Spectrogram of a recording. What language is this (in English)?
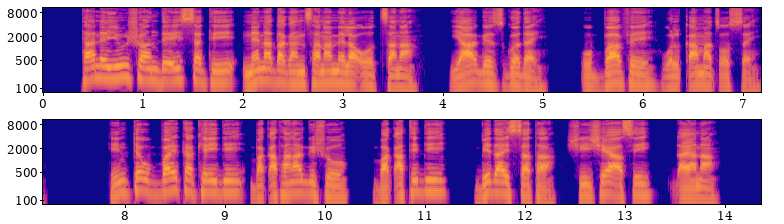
Gofa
